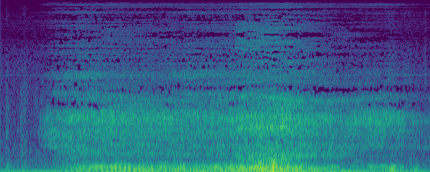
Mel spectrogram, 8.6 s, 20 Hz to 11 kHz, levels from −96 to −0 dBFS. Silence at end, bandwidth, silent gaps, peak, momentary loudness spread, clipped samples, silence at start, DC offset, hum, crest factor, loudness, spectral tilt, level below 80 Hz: 0 s; 10.5 kHz; none; -4 dBFS; 20 LU; under 0.1%; 0 s; 0.3%; none; 22 dB; -29 LUFS; -7 dB/octave; -30 dBFS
